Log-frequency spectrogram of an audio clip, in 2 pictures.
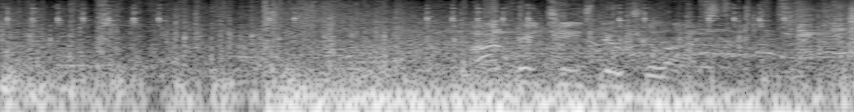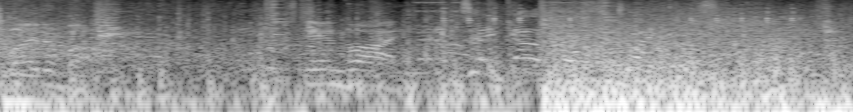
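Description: Rapid cannon fire thuds repeatedly.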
